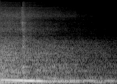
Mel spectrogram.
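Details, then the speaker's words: 1993 Jeep Cherokee 4.0 high output, revived after sitting 15 years: a throttle blip that climbs cleanly and winds down smoothly with no misses or knocks; it doesn't like to idle but revs healthy. "look at that she just don't like the idle but she runs good"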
